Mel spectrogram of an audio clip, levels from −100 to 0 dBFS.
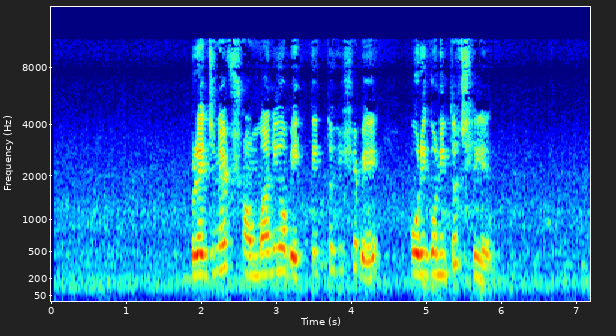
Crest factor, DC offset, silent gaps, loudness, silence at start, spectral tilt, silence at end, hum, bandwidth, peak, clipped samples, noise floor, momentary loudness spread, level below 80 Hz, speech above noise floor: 20 dB; under 0.1%; none; -24 LUFS; 1.9 s; -3 dB/octave; 1.3 s; none; 11.5 kHz; -6 dBFS; under 0.1%; -56 dBFS; 17 LU; -74 dBFS; 32 dB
